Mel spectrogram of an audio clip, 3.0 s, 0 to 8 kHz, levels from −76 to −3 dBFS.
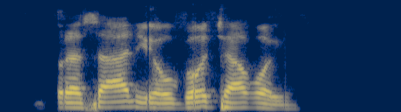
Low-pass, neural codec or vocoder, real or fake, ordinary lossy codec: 7.2 kHz; codec, 16 kHz, 4 kbps, X-Codec, HuBERT features, trained on general audio; fake; AAC, 48 kbps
